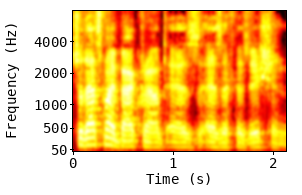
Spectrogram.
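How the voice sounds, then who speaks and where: Over a quiet background, a man with a fairly low pitch talks at a moderate pace. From Czechoslovakia, then Toronto, Canada. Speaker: oncologist. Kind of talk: interview.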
